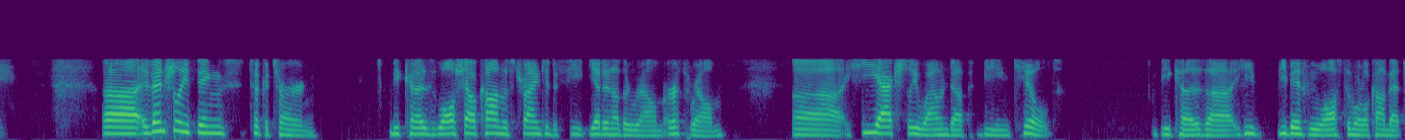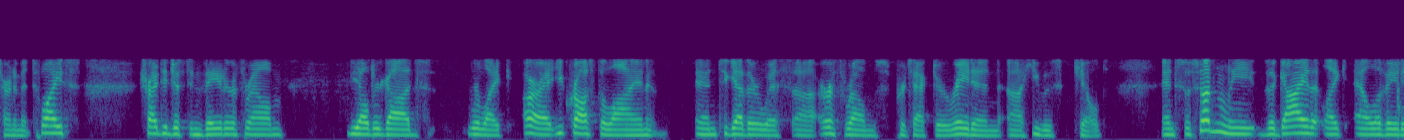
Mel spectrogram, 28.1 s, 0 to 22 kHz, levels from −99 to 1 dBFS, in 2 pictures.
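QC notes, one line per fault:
No faults heard in this speech recording.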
